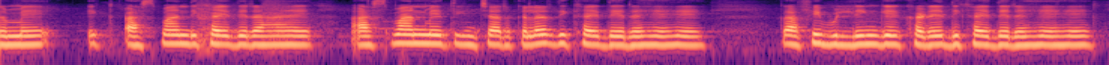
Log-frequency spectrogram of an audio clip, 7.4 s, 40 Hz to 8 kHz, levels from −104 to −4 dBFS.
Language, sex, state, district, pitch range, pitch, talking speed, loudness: Hindi, female, Bihar, Jahanabad, 210-225 Hz, 215 Hz, 195 wpm, -21 LUFS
